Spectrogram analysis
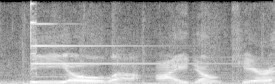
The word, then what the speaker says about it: Viola: I've pronounced some Viola it's spelled like a violin but it's pronounced Viola I don't care how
